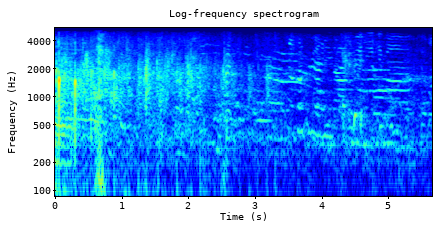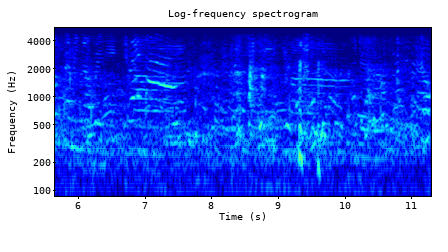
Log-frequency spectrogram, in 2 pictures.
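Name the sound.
audience clapping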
